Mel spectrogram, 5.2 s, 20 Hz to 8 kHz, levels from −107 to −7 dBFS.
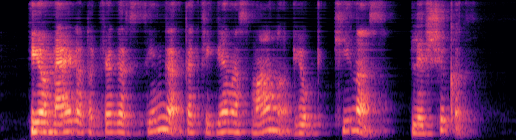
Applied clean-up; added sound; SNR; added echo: neural mask model DeepFilterNet 3.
